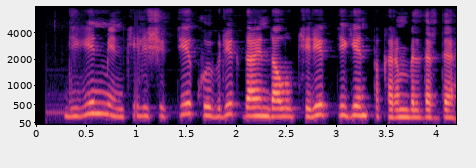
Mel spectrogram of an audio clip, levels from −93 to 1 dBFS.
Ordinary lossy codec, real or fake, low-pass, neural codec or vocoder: none; real; none; none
